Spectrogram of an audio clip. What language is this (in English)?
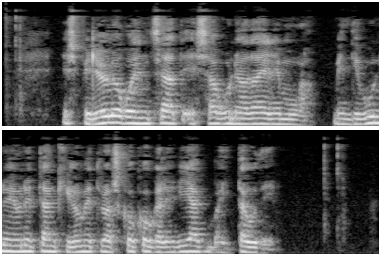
Basque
